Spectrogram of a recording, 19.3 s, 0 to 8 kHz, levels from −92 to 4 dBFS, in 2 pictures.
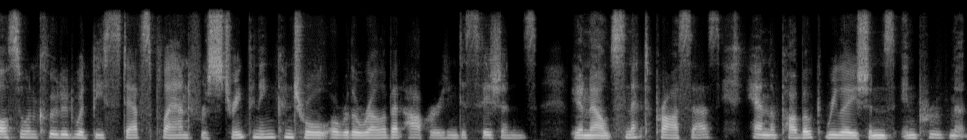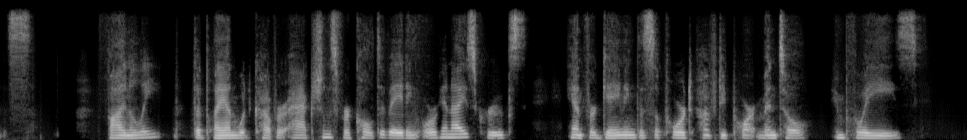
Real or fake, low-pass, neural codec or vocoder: fake; 7.2 kHz; codec, 16 kHz, 0.5 kbps, X-Codec, HuBERT features, trained on LibriSpeech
